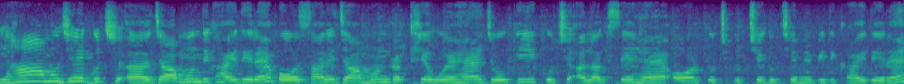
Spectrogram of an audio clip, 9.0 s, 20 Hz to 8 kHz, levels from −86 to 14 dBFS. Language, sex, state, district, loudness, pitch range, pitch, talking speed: Hindi, female, Bihar, Darbhanga, -13 LUFS, 235-255 Hz, 245 Hz, 200 wpm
